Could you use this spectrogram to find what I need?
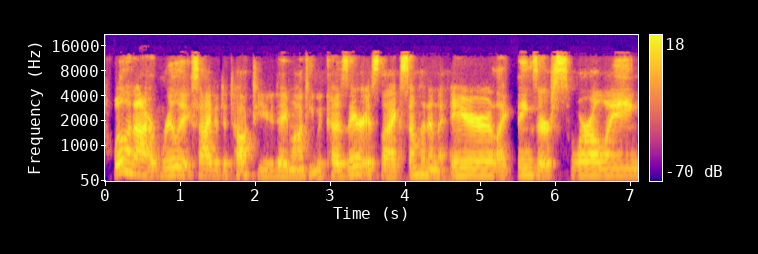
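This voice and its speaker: This woman has an unremarkable speaking voice at medium pitch. She talks at a moderate pace with fairly even intonation. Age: 40s. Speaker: podcast host. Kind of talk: casual interview chat.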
